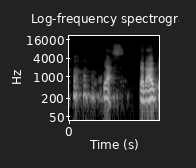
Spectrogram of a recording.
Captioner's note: laughs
